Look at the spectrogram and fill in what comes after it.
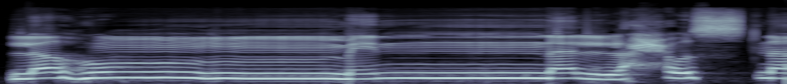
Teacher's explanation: میم مشدد اور نون مشدد دونوں میں غنہ کریں گے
